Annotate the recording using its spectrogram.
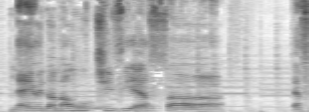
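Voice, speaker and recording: A woman speaks with ordinary pitch variation over music playing in the background. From Rio de Janeiro, Brazil. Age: 40s. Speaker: writer and Portuguese teacher. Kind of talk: interview answer.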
